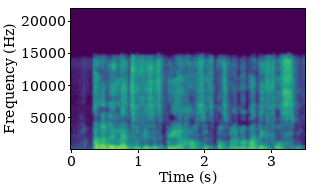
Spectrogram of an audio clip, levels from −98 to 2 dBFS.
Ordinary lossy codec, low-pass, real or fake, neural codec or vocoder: AAC, 48 kbps; 14.4 kHz; real; none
